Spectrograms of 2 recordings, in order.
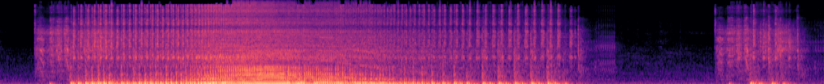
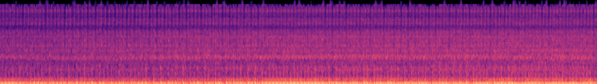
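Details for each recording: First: Sinnis Harrier with a Hanway carb conversion on a temporary setup, choke off: the owner suspects he set the idle too high. The engine fires and revs high, settles, dies, then briefly catches again and fades, giving reluctant, unstable hard starting. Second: Sinnis Harrier after a Hanway carb conversion, choke off, on a temporary fuel setup that is running out of fuel. A steady low putter at idle with a slightly uneven beat but no misses or knocks; the little single settles and runs cleanly at a nice idle.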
